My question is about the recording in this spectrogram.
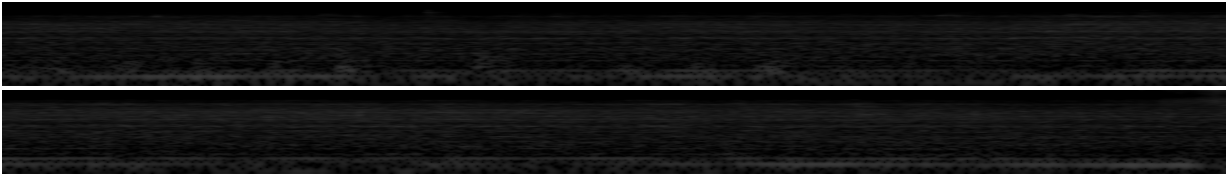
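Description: Quiet room tone: a faint low hum that swells and fades unevenly, with no distinct events.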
